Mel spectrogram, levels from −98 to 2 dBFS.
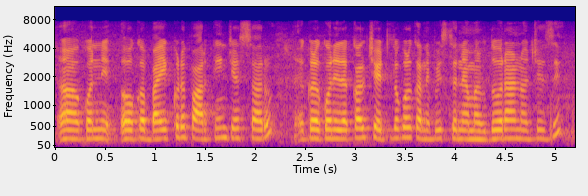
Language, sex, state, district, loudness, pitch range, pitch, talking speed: Telugu, female, Andhra Pradesh, Annamaya, -16 LUFS, 205-220 Hz, 210 Hz, 185 wpm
